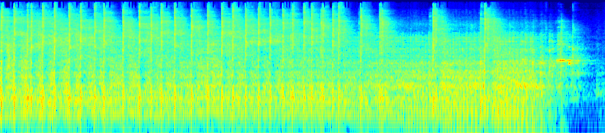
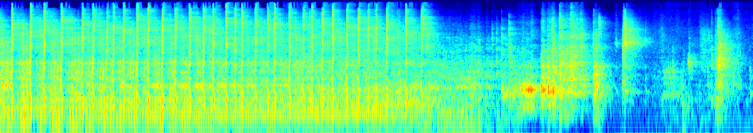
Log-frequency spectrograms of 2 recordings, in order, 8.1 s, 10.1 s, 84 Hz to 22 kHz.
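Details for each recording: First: Jiffy Stealth STX 10-inch ice auger, 3 hp Tecumseh two-stroke, on old gas of unknown age, full choke: sharp uneven popping that weakens and dies away, very smoky; rough running, cause unconfirmed. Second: Jiffy Stealth STX 10-inch ice auger, 3 hp Tecumseh two-stroke, after cleaning and fresh 91 non-ethanol fuel, started on choke: loud crisp steady high-speed buzz, then winds down; running good.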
